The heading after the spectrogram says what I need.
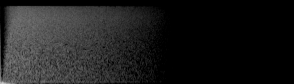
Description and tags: EH CRASH DRUM102
electro harmonix crash drum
